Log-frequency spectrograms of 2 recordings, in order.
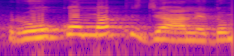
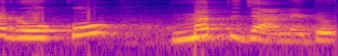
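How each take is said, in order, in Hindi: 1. 'mat' के ठीक बाद विराम है। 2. 'roko' के ठीक बाद विराम है। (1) "मत के बाद लगा दूं" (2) "यहाँ पर रोको के बाद"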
